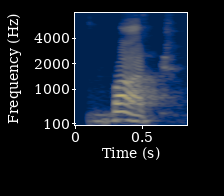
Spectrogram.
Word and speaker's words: Bad: So, if you have Bad, But genau. So that becomes Bat. And if you have here Tag. Tag, this becomes Tak.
